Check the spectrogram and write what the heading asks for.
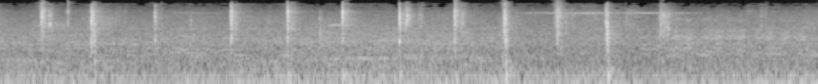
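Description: A heavy knife chopping into a young coconut to open its top, a dozen or so sharp knocks at about two a second, over a low traffic rumble.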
